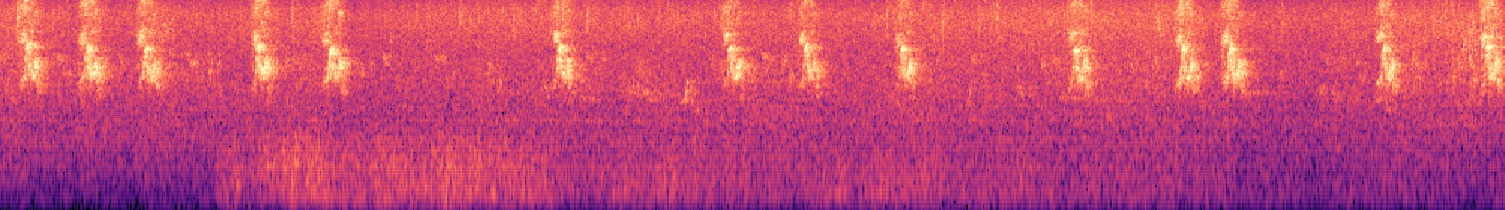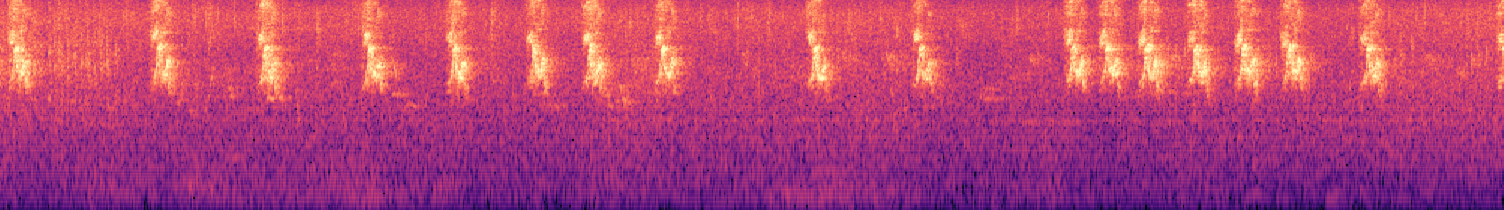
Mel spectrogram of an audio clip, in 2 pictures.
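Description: A small bird chirps over and over, short high chirps about one or two a second, over steady rain. A low rumble of thunder swells a couple of seconds in and fades, with a fainter rumble later.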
